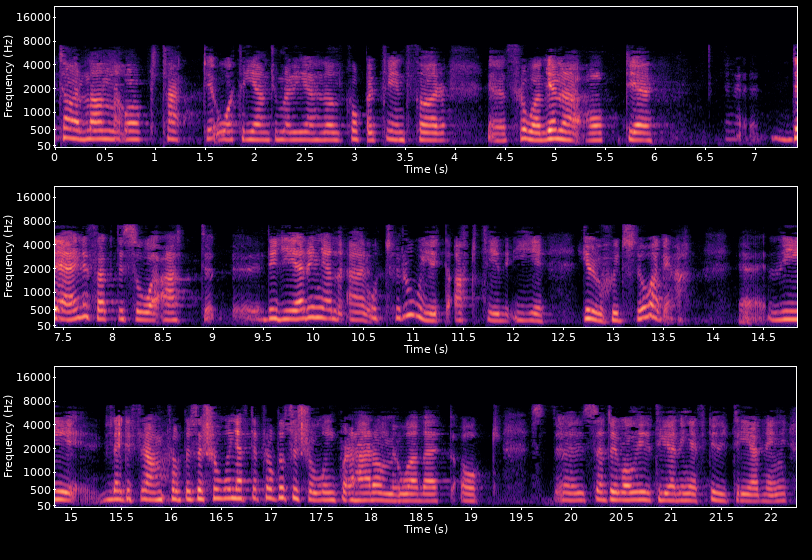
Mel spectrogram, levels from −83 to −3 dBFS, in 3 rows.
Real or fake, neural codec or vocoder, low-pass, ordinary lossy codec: fake; codec, 24 kHz, 0.9 kbps, WavTokenizer, medium music audio release; 7.2 kHz; MP3, 32 kbps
